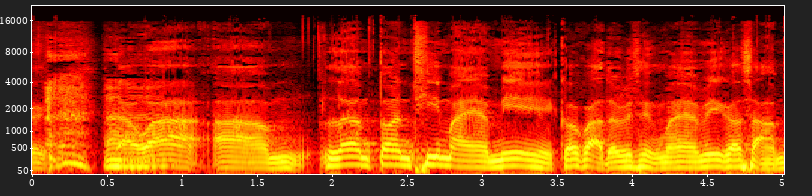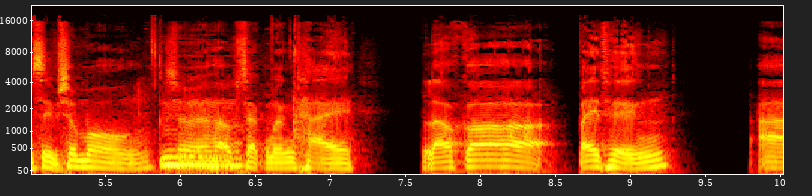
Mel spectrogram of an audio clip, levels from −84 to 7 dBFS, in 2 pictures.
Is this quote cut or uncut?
uncut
